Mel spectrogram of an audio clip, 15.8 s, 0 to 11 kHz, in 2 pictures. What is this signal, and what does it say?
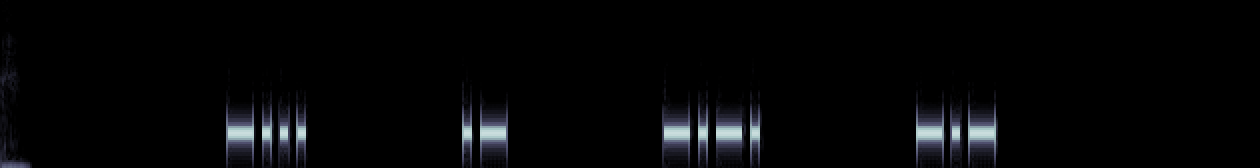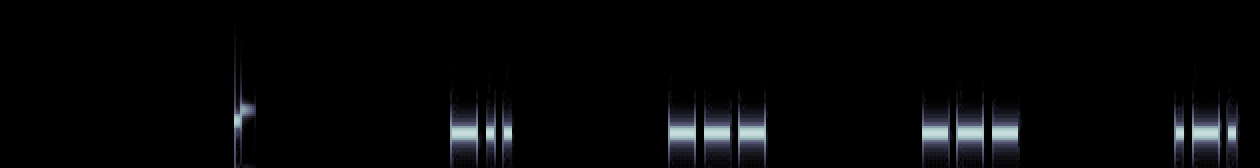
Morse code, heard as a keyed tone, about 22 wpm, spaced as for 8 wpm, 700 Hz. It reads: BACK DOOR
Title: 6x Character Spacing - Top 500 Words - 22wpm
